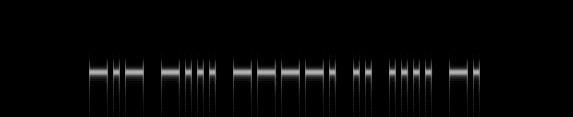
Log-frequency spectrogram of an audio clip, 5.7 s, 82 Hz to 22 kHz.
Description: Morse code, heard as a keyed tone, about 20 wpm, 700 Hz. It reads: KB9IHN
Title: Speed Racing - USA 2x3 Call Signs 17wpm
